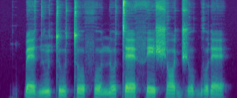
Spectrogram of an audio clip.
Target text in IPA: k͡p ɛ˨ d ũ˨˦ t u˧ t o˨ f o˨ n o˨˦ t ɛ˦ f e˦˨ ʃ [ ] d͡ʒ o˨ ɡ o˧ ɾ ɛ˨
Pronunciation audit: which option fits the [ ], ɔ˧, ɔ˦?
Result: ɔ˧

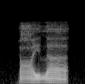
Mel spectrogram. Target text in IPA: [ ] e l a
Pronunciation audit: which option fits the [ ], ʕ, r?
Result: ʕ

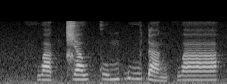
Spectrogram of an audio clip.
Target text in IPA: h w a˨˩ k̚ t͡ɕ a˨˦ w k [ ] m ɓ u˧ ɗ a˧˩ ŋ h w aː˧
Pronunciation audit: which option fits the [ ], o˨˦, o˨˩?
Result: o˨˦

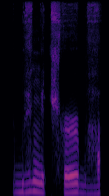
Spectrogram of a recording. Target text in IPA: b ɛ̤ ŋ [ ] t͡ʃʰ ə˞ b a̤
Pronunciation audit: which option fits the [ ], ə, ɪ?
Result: ɪ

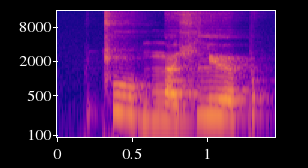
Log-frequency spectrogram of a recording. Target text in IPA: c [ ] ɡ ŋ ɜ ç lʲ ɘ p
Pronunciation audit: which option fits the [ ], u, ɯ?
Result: u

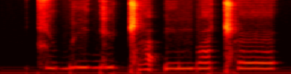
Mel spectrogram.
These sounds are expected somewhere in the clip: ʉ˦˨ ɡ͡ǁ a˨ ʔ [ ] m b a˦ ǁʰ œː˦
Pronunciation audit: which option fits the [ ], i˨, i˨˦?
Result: i˨˦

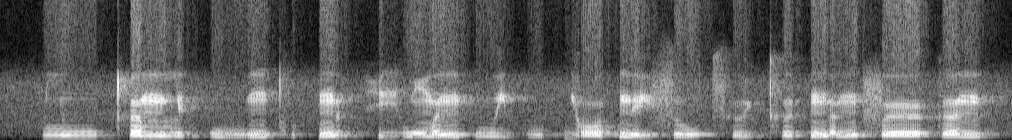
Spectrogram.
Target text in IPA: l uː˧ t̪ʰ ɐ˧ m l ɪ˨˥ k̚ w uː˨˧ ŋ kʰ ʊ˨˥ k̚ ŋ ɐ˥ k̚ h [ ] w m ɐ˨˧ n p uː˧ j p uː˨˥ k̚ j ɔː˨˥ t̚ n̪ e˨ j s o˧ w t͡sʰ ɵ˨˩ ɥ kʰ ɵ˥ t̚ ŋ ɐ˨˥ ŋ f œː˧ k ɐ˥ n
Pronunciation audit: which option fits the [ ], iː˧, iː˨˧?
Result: iː˧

